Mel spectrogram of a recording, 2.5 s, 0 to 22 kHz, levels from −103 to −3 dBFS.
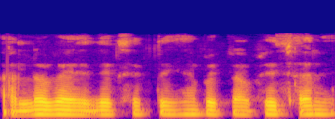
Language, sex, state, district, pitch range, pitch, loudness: Hindi, male, Bihar, Araria, 110-115 Hz, 115 Hz, -15 LUFS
